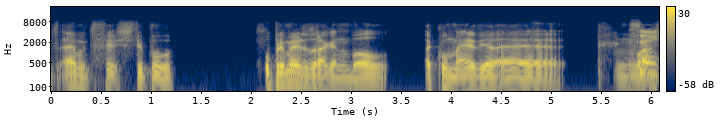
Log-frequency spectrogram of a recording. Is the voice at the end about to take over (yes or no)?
yes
